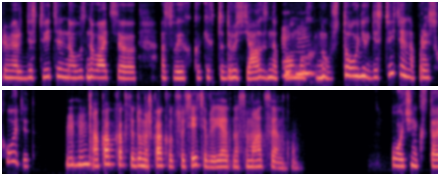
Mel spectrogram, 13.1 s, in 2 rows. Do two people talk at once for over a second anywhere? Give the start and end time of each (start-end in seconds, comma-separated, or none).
none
